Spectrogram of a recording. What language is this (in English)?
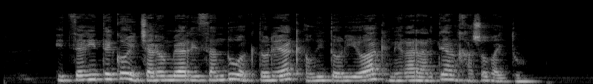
Basque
